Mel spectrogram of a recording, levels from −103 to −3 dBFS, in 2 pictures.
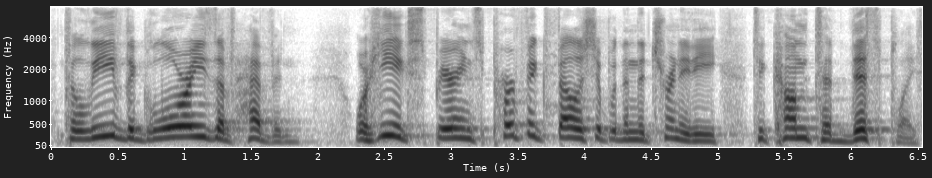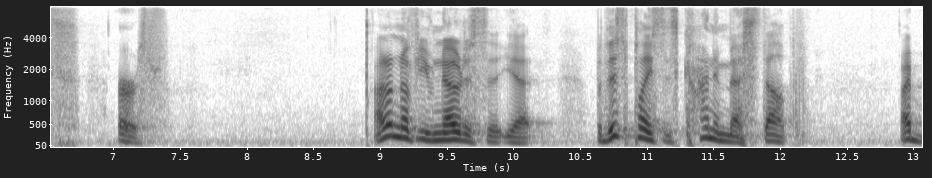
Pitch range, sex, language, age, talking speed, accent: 145-205 Hz, male, English, 50-69, 170 wpm, American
